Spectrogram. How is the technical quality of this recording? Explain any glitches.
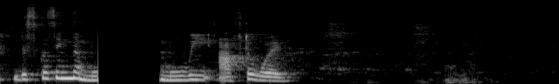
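The recording has one glitch, a stream reconnect between 0.98 and 1.76 s. The connection dropped, leaving 596 ms of silence, then a fresh decoder picked up the speech 186 ms earlier, repeating a short stretch with a muted or faded onset. On a waveform or spectrogram this appears as a flat, empty gap followed by a soft ramp back into signal.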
